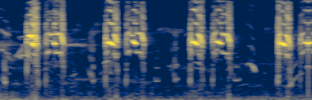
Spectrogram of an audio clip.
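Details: Green parrot calling in grating double squawks, the pairs coming roughly once a second, with a faint whistled note between them.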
